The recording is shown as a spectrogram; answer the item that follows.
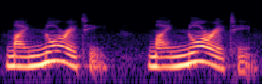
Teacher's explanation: the emphasis falls on the second syllable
